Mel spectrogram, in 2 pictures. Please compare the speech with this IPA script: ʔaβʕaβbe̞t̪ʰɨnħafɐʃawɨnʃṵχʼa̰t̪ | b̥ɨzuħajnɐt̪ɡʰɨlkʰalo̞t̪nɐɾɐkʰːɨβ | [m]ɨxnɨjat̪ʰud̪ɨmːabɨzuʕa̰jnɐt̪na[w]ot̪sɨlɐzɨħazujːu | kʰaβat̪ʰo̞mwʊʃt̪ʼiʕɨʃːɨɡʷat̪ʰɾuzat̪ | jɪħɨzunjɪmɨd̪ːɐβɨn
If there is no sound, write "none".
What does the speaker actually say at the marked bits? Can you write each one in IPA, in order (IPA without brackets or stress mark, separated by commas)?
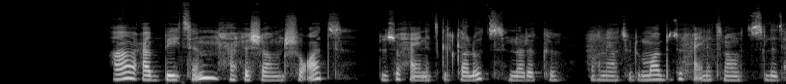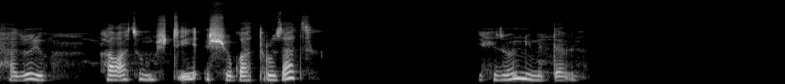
m, w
